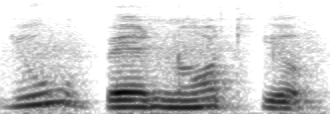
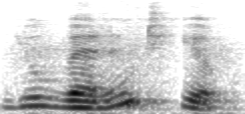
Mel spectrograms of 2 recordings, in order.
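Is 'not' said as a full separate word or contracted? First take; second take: separate; contracted. First: The word not is said fully and separately. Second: Were and not are joined into weren't.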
